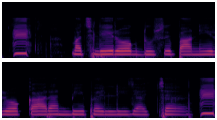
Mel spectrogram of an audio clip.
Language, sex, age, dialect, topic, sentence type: Maithili, female, 18-24, Angika, agriculture, statement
